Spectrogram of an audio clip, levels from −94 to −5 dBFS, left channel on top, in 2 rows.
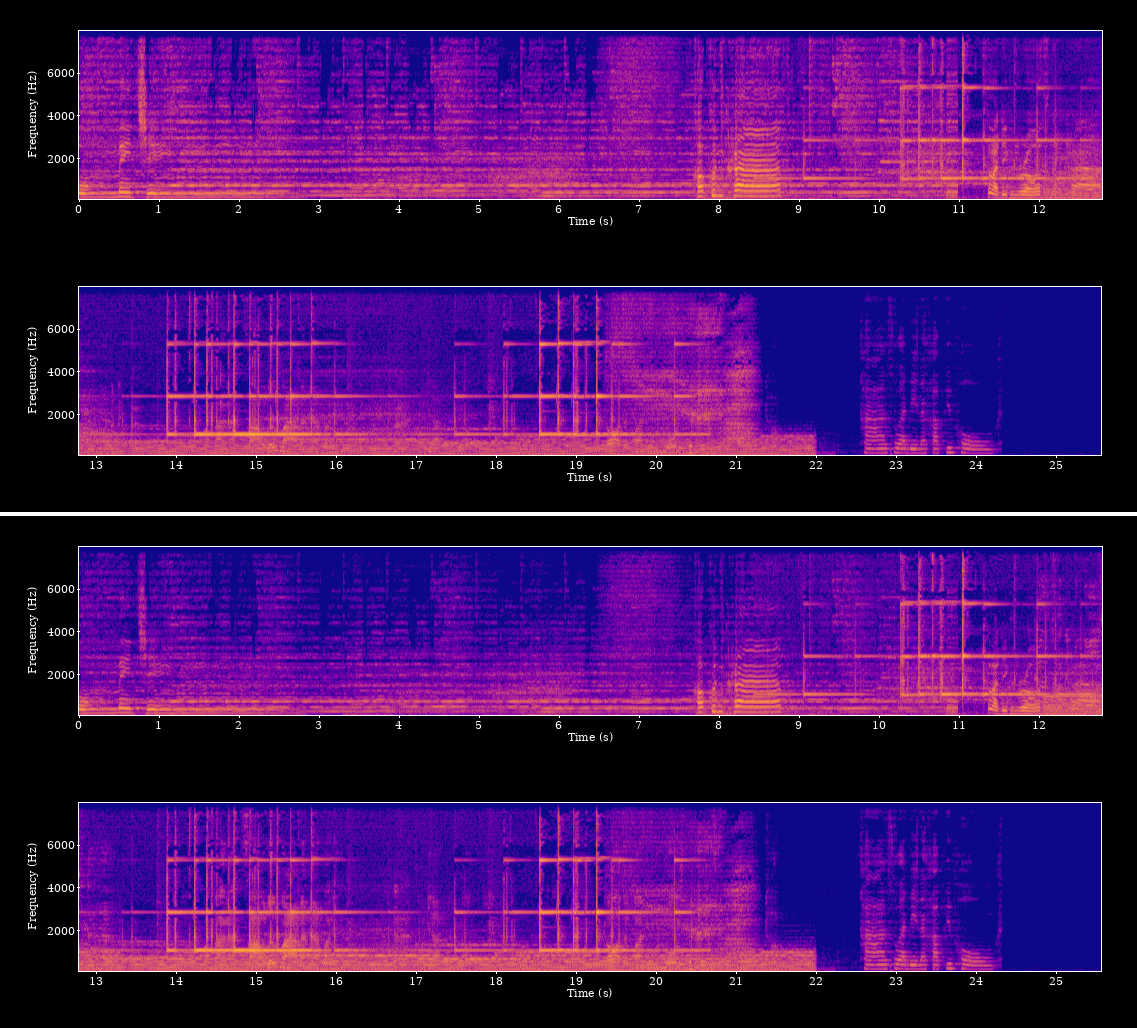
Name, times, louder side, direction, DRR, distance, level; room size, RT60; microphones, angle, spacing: voice 1, 0.0-11.0 11.4-13.6 16.1-17.0, left 3 dB, 70° left, 3.5 m, -36 dB
sound 1, 3.4-22.2, left 3 dB, 25° left, 2.9 m, -50 dB
sound 2, 8.4-9.9 10.3-13.5 13.9-20.7, equal, ahead, 1.1 m, -33 dB
sound 3, 12.0-22.0, right 4 dB, 50° right, 0.7 m, -39 dB
voice 2, 12.4-13.2 13.8-16.1 16.7-18.8 19.3-21.1 21.4-21.6, right 4 dB, 80° right, 2.0 m, -44 dB
voice 3, 22.6-24.3, right 2 dB, 30° right, 3.5 m, -47 dB
head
